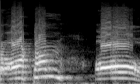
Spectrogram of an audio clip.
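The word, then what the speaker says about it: autumn: और ऑटम देखो ऑटम, यानी एम एन का जो प्रोनाउंसिएशन हो रहा है वो क्या हो रहा है? मो।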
